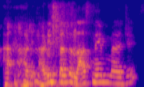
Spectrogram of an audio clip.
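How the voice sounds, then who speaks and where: A man's voice: high voice, fairly quick, a loud crowd. A man answering as a quiz contestant, thinking aloud in a hesitant, tentative way. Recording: dull lo-fi online call audio.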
